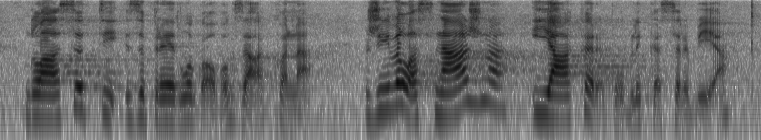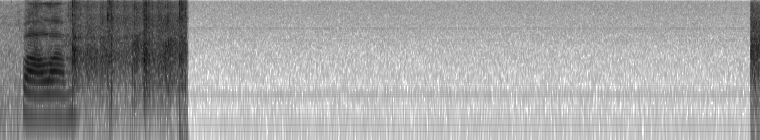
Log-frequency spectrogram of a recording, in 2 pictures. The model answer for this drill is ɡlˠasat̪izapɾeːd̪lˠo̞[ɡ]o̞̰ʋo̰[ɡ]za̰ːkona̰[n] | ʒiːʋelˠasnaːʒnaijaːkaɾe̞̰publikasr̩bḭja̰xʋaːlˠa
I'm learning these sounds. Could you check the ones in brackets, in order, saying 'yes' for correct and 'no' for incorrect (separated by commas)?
yes, yes, no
